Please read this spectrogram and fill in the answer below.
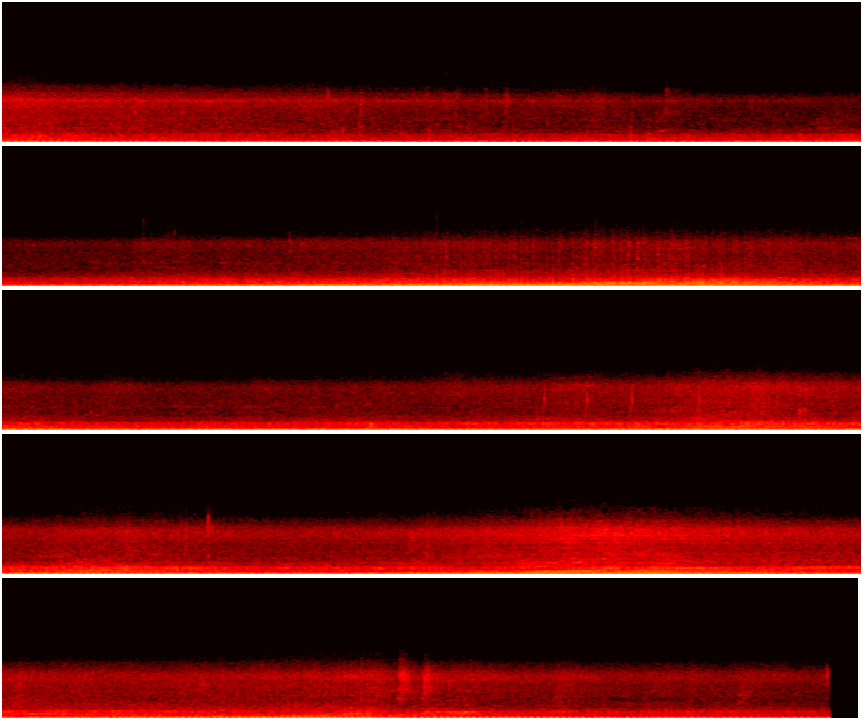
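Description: Steady low rumble of motor-vehicle engines, swelling and easing several times, with faint voices under it.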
